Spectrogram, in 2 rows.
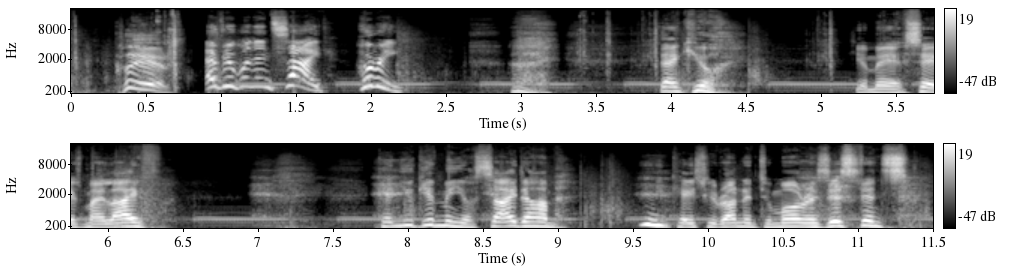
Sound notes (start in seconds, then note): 0.6 gun clicks; 6.4 panting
